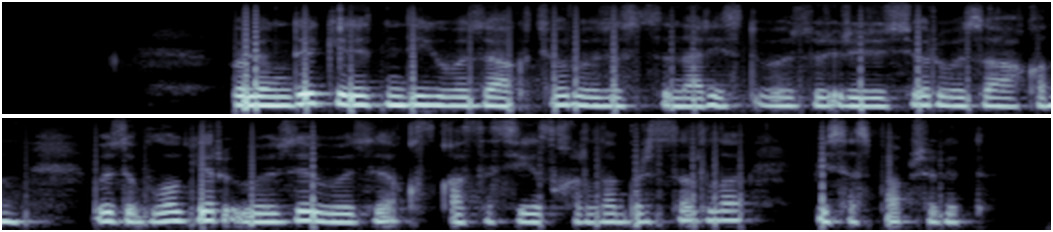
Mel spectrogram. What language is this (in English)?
Kazakh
